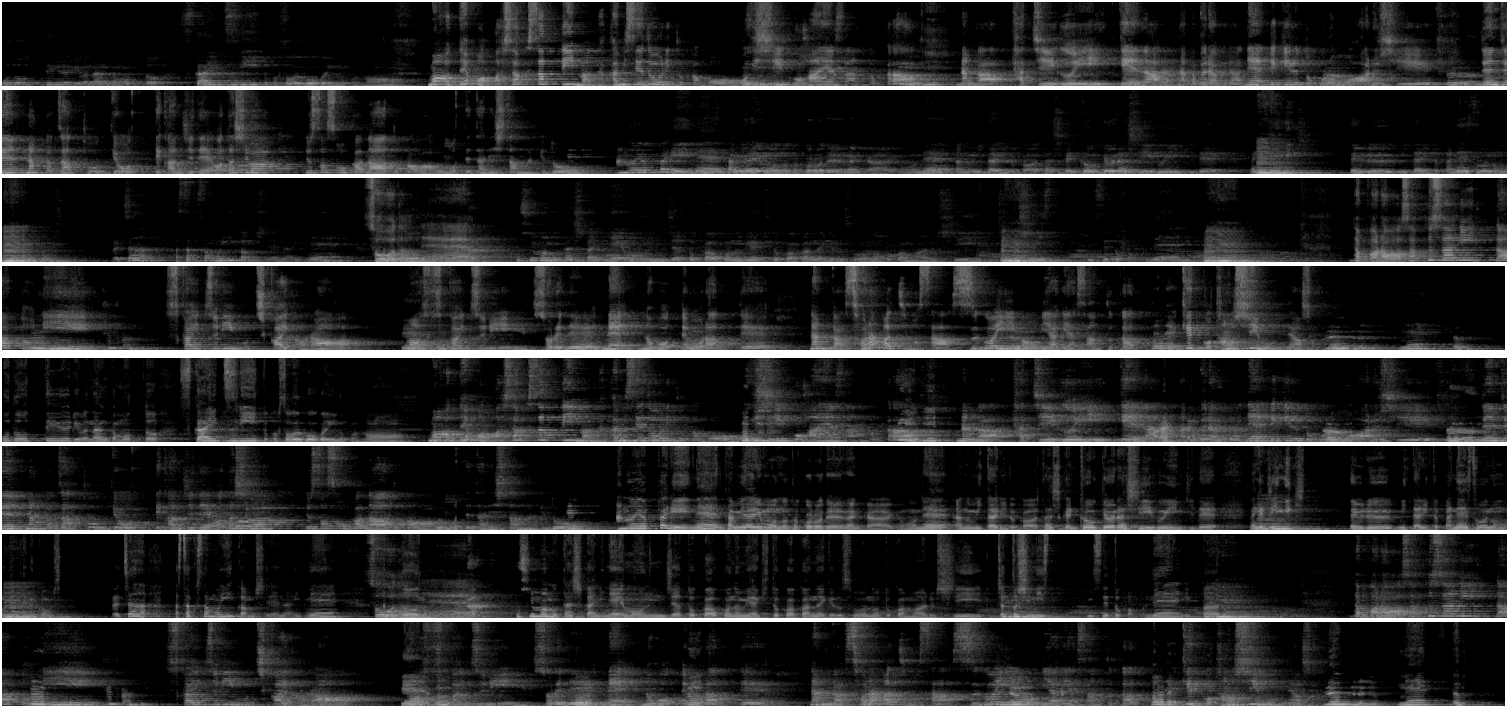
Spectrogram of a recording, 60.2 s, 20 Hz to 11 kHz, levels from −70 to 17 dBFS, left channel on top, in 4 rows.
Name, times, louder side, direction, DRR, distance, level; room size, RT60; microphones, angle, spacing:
voice 1, 0.0-4.0 7.4-7.8 9.0-9.9 11.6-12.5 13.2-13.5 14.4-14.9 17.4-17.5 19.4-19.7 20.5-20.9 21.2-28.0 28.5-30.2 30.5-30.6 31.2-33.5 34.1-34.4 34.7-40.5 41.0-42.4 43.7-44.1 45.4-45.9 46.2-46.7 48.5-48.6 49.1-50.1 50.9-51.1 52.0-52.2 53.3-53.5 55.2-55.5 56.6-57.5 58.4-59.8, right 5 dB, 90° right, 12 dB, 0.4 m, -28 dB
voice 2, 4.3-9.1 9.6-14.4 14.8-17.8 18.1-20.9 27.6-28.0 30.1-30.5 33.8-34.8 40.1-40.5 42.1-42.6 43.6-46.1 46.8-48.7 49.2-52.9 53.2-58.6, left 2 dB, 30° left, 5 dB, 0.5 m, -26 dB
sound 1, 34.9-43.3, equal, 70° left, 1.6 m, -45 dB
10.0 x 5.2 x 2.9 m, 1.4 s
head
